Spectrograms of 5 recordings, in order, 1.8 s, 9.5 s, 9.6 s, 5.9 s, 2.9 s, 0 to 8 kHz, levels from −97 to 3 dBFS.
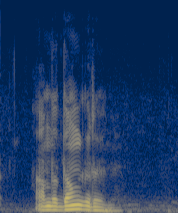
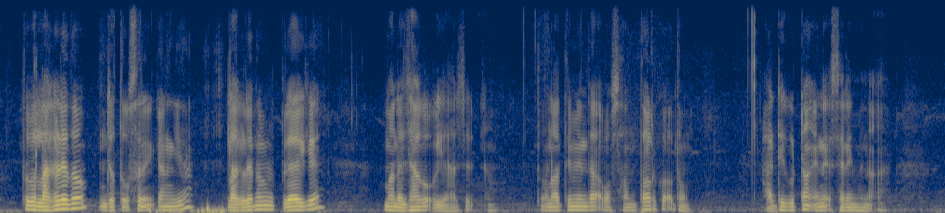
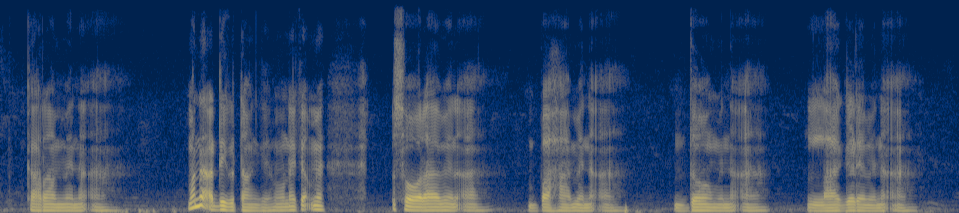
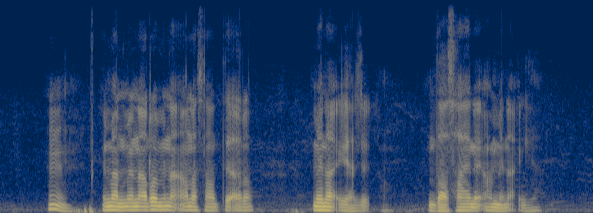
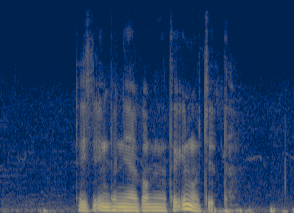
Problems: background sounds at intervals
